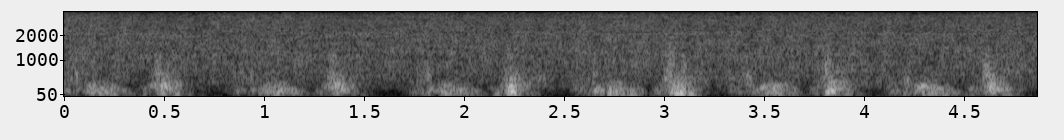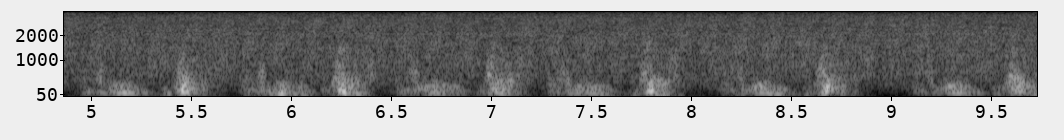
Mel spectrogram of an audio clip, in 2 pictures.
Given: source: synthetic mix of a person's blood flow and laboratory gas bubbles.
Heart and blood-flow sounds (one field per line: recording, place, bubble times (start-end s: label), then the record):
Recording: Doppler ultrasound of blood flow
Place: precordium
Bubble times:
no bubbles
From the record:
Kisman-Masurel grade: 000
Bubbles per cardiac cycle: 0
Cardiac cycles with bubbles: 0%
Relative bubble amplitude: no bubbles discernible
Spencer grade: 0 (complete lack of bubble signals)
